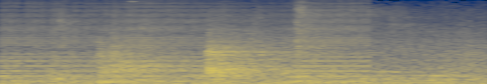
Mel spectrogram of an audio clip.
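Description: Knocks and clatters of something being handled at a lectern, with two louder ones about half a second and a second in, over the steady background noise of a large hall.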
